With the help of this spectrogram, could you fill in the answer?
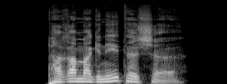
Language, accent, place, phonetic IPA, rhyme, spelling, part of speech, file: German, Germany, Berlin, [paʁamaˈɡneːtɪʃə], -eːtɪʃə, paramagnetische, adjective, De-paramagnetische.ogg
- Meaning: inflection of paramagnetisch: 1. strong/mixed nominative/accusative feminine singular 2. strong nominative/accusative plural 3. weak nominative all-gender singular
